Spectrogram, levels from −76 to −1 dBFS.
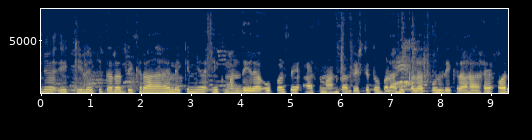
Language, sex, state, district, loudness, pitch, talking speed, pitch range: Hindi, female, Uttar Pradesh, Varanasi, -18 LUFS, 200 Hz, 175 wpm, 185-210 Hz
